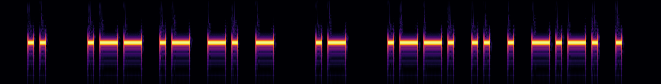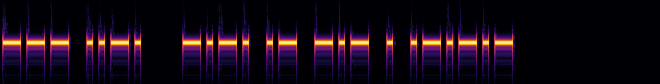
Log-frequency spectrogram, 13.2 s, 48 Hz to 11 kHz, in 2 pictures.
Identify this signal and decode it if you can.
Morse code, heard as a keyed tone, about 20 wpm, 700 Hz. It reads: I WANT A PIECE OF CAKE.
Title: Sentences with 3-Word Phrases - Spoken Beginning - 20wpm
